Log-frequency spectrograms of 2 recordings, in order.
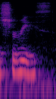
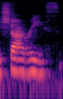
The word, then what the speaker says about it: Charrise: pronounce my name so i like the pronunciation charisse but it's supposed to be char reese but i only let my mom call me that or my family members because i don't like that pronunciation what did i think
